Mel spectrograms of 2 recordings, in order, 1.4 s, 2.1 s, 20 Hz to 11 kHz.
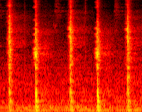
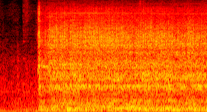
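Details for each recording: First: Warn V4000 winch on a Kawasaki Mule Pro FX, key on with good battery: sharp dry solenoid clicks about three a second with no motor whir. The solenoid chatters but the winch does not turn; power and ground were being tested. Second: Warn V4000 4,000 lb winch on a Kawasaki Mule Pro FX, tested directly with the wires swapped to bypass the solenoid: the electric motor spins up to a strong, steady high whir, drops briefly and runs evenly again, so the winch motor works and the solenoid is bad.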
